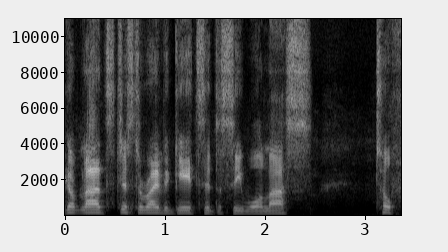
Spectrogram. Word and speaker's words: Gateshead: It's not Gateshead, John. It's pronounced Gateshead.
